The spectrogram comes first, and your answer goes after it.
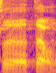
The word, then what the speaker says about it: Teon: can hear me well well my name is Devin also pronounce this thing a bit like that character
